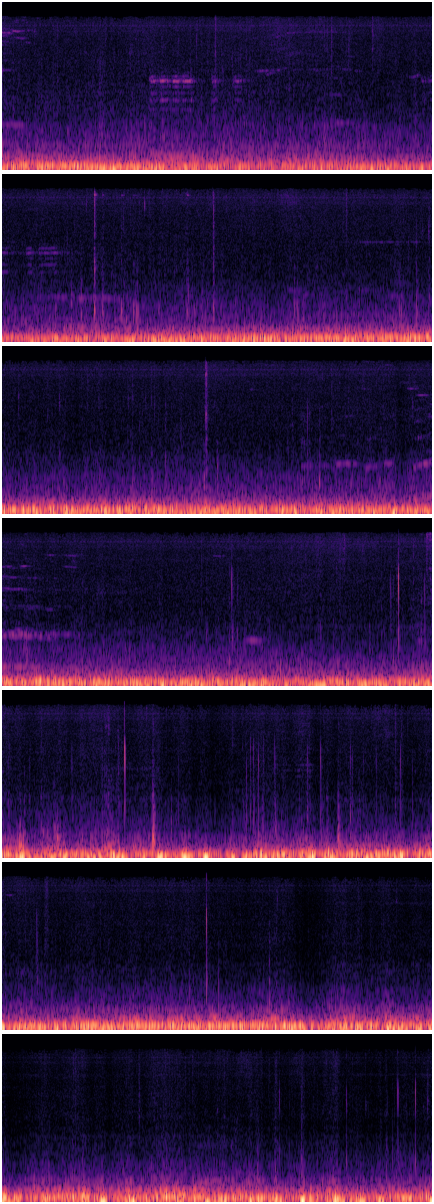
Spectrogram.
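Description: Steady low rumble of a car in motion heard from inside the cabin: engine and tyre road noise. A few short high beeps come in the first few seconds, and scattered sharp clicks in the second half.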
